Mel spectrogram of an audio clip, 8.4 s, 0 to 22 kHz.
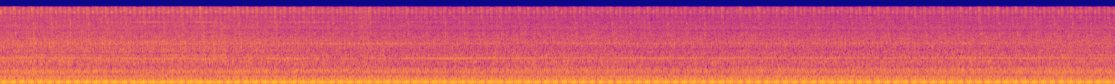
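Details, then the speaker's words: Audi A3 (about 430,000 on odometer) with a knock traced to an untightened flywheel and loose bolts from a previous rebuild, after fixing: smooth, even idle with regular pulses and no knock; normal idle. "давай сейчас попробуем заведи послушай штука никакого нет"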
